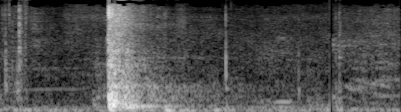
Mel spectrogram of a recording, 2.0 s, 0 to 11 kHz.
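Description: A 2 lb (908 g) box of active dry yeast dropped into a wire shopping cart lands with a single sharp thump about half a second in, followed by a couple of small clicks.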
